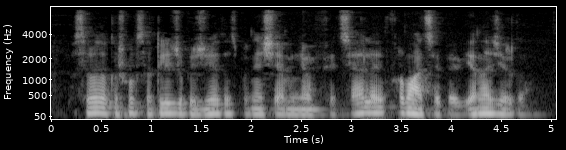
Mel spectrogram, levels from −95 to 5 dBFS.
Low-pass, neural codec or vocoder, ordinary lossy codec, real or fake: 7.2 kHz; none; MP3, 48 kbps; real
